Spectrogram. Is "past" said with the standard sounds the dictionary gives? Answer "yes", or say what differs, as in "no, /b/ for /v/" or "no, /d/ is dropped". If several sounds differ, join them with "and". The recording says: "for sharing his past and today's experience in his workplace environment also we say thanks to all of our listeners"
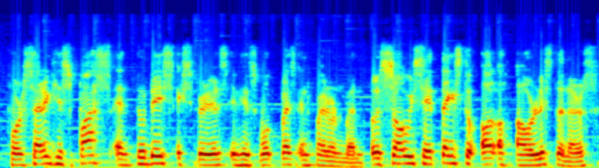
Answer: no, /t/ is dropped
